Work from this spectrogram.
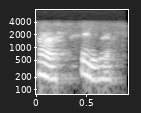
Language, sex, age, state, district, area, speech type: Kannada, female, 30-45, Karnataka, Shimoga, rural, conversation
